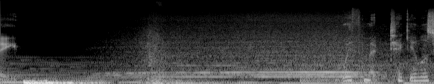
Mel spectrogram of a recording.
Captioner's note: train whistles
